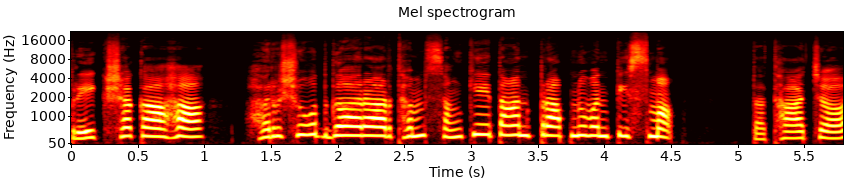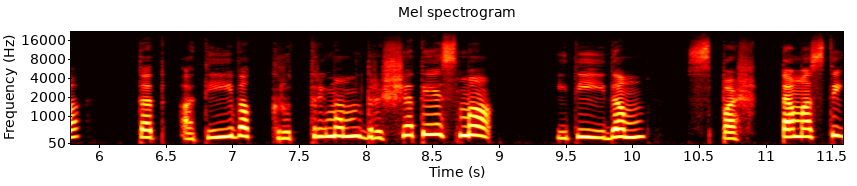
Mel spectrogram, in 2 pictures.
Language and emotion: Sanskrit, disgusted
